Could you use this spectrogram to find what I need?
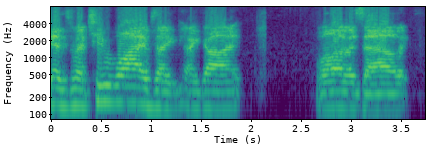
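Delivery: ordinary delivery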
